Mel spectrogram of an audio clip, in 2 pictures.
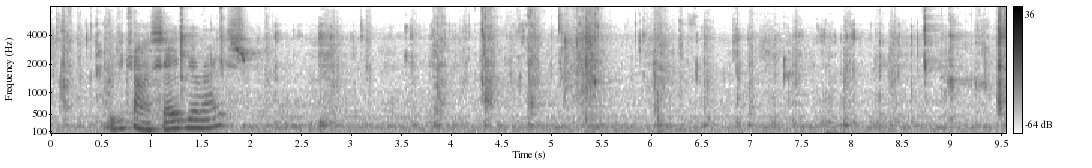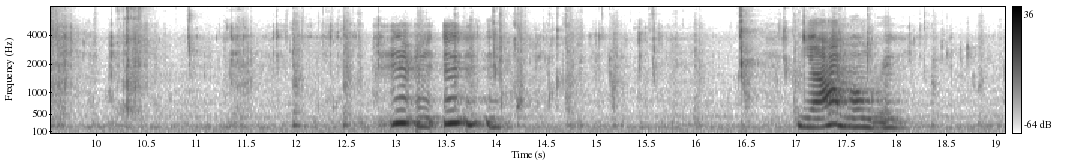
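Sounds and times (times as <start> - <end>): food being chewed: 0.0 - 13.0, 13.9 - 19.0
chips crunching: 2.1 - 12.7.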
